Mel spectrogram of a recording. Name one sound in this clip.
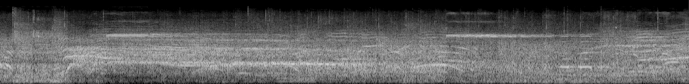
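A referee's whistle blows.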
